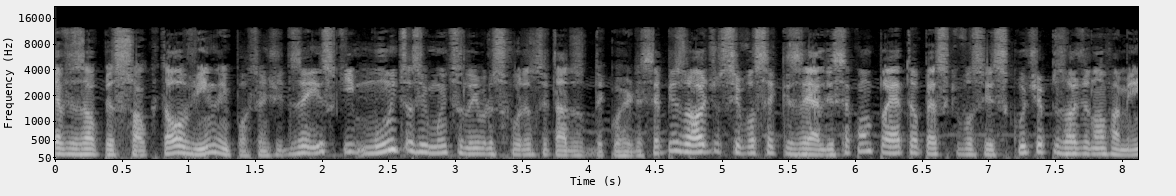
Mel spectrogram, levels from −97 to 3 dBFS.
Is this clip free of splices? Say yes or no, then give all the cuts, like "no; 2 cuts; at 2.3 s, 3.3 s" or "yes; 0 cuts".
yes; 0 cuts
